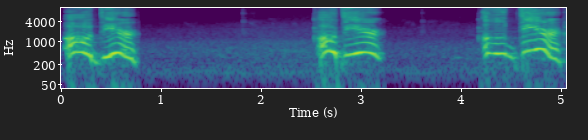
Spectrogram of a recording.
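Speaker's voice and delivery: put-on high, loud toddler cries, repeated; imitating a child screaming. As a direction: squeal it like a startled little girl.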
